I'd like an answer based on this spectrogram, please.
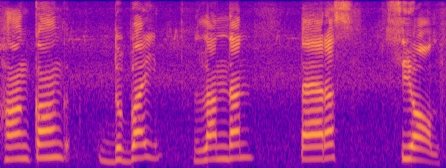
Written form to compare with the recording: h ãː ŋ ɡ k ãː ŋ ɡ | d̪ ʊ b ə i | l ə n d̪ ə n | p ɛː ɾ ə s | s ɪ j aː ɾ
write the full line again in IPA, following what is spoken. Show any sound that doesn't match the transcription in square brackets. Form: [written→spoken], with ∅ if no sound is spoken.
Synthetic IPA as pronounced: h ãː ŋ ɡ k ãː ŋ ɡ | d̪ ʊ b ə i | l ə n d̪ ə n | p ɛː ɾ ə s | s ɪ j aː [ɾ→l]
